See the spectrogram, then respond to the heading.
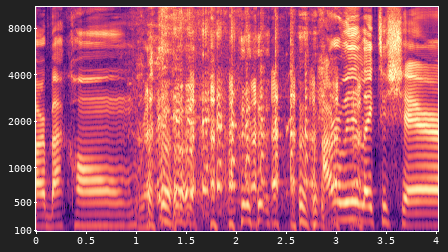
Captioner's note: audience laughing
